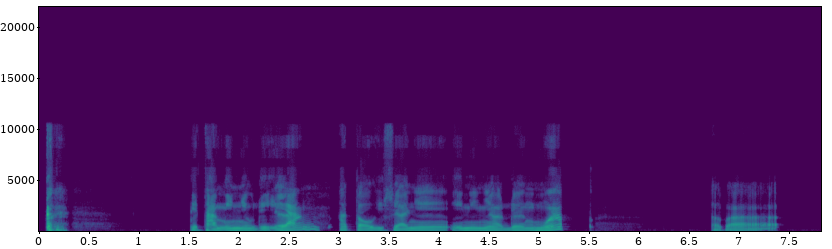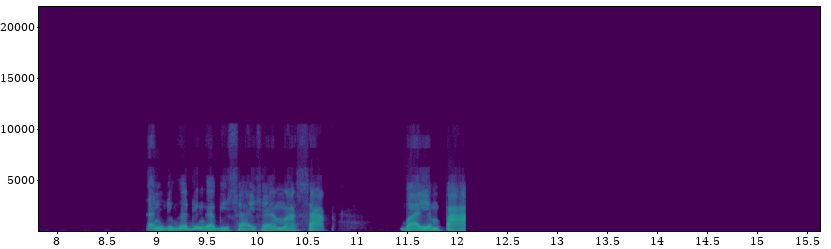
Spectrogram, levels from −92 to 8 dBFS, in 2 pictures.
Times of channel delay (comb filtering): none

